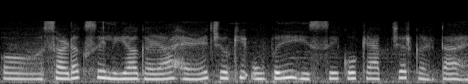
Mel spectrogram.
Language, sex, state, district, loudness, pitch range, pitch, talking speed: Hindi, female, Bihar, Patna, -15 LUFS, 250-280 Hz, 265 Hz, 180 wpm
